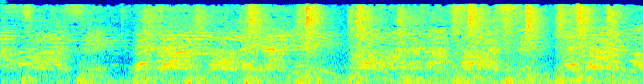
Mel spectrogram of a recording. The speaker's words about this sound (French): On entend surtout les slogans contre le système islamique, contre les dirigeants.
